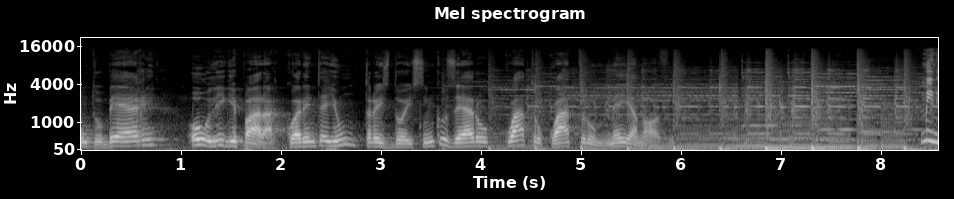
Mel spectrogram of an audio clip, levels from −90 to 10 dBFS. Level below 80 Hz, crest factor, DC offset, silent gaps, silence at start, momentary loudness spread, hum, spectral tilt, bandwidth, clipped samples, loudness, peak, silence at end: -34 dBFS; 18 dB; under 0.1%; none; 0 s; 13 LU; none; -6.5 dB/octave; 14 kHz; under 0.1%; -21 LUFS; -2 dBFS; 0 s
